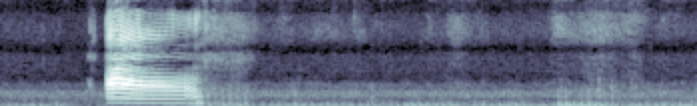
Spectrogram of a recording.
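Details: Domestic cat letting out a single clear, bright meow lasting about half a second, held fairly level before it falls slightly, followed by a quiet indoor room.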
